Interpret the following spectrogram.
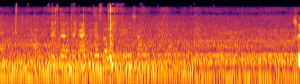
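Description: A steady low mechanical hum, easing off about four seconds in, with quiet voices talking in the background.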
